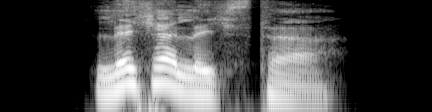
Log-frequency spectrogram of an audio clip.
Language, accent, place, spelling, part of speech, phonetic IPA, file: German, Germany, Berlin, lächerlichster, adjective, [ˈlɛçɐlɪçstɐ], De-lächerlichster.ogg
- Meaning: inflection of lächerlich: 1. strong/mixed nominative masculine singular superlative degree 2. strong genitive/dative feminine singular superlative degree 3. strong genitive plural superlative degree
